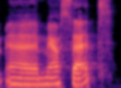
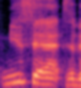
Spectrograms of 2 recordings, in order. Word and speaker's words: Mewsette: Yeah, so Judy plays a cat named Mousette, and Mousette. They spell it Mewsette. So, again, you know, cat French cat puns.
